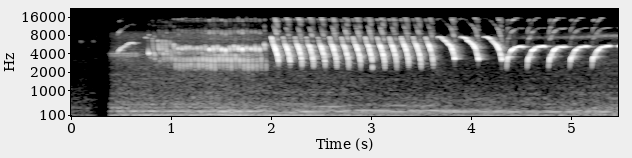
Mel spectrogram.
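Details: Belgian canary giving a training song: after a brief pause, a buzzy high trill leads into rapid falling whistled notes and then looping swept syllables, over a faint low hum.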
